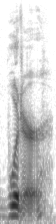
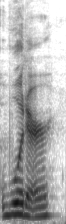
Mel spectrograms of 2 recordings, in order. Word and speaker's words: water: Also, BTW, in my area, we pronounce it as wooder. – Not water, but wooder.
